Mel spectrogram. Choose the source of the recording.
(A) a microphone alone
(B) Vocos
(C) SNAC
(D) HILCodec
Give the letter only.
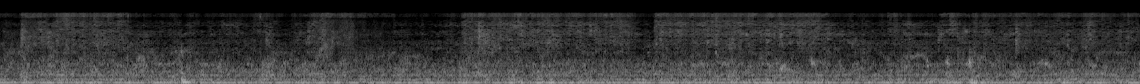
D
